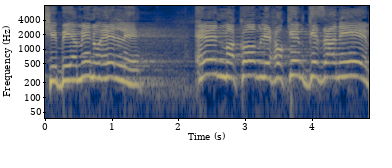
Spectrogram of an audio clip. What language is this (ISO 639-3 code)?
heb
